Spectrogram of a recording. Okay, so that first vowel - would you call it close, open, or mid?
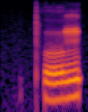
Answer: close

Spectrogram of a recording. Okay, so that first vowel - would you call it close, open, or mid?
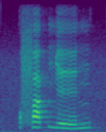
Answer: open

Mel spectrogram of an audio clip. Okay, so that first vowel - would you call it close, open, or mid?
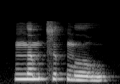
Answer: open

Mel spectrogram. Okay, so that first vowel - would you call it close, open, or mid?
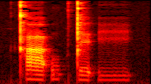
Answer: open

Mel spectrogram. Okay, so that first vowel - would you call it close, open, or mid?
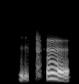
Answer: close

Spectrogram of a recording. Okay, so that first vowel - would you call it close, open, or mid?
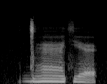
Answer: mid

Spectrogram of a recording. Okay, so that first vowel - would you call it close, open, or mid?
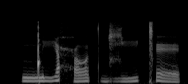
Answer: close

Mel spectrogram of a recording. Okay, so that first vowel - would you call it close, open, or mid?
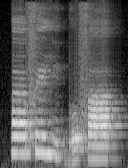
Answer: open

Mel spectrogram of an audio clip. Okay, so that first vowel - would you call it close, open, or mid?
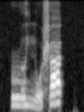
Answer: mid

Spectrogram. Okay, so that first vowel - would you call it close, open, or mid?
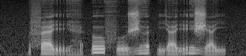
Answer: open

